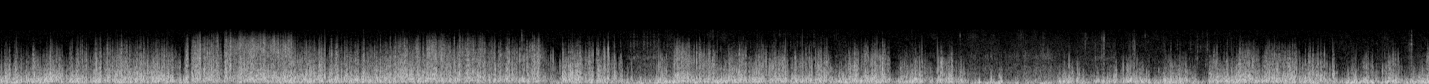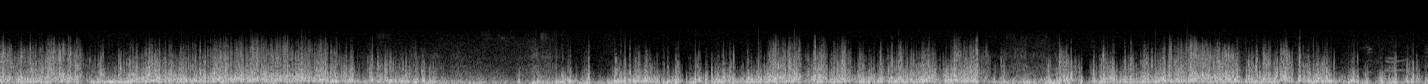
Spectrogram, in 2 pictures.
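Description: Wind buffeting the microphone: a loud, gusty rush of noise that swells and eases every second or two, with a brief lull about two-thirds of the way through.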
